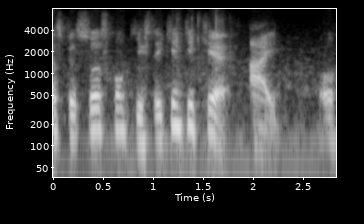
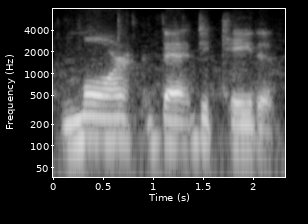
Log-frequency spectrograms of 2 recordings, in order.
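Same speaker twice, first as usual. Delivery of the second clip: slow model reading; much slower than usual. Shown as a demonstration. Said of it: "teacher models the English".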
